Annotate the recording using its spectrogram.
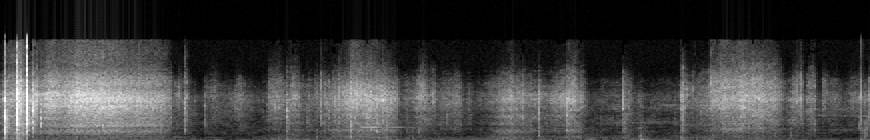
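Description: Close handling noise: a quick run of clicks at the start, then four rubbing, scraping noises about a second each, with a few single clicks between them.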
